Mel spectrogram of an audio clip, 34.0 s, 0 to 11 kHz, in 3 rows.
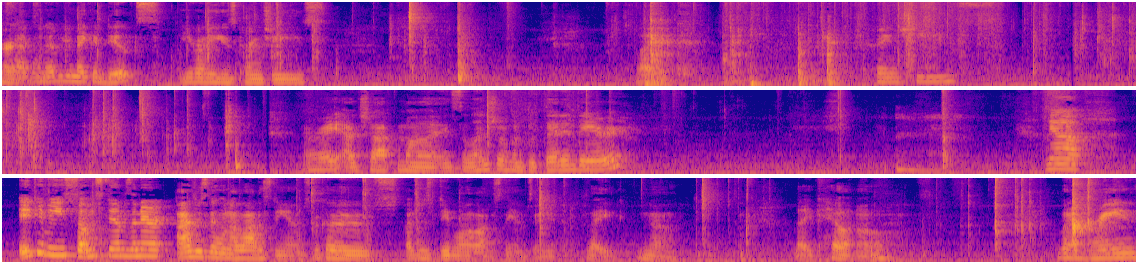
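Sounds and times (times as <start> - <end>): foil wrapper handling: 7.6 - 13.3
woman humming: 20.2 - 21.0.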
